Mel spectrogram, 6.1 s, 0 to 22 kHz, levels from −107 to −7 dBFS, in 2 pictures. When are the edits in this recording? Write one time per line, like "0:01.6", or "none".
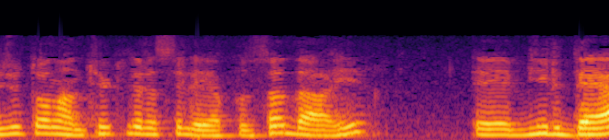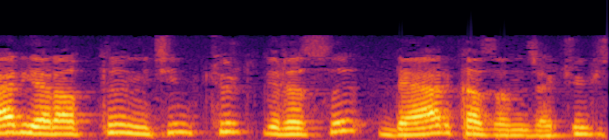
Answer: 0:01.9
